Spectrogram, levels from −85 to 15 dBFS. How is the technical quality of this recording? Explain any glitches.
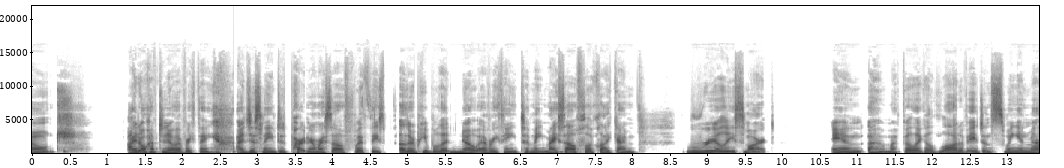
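The recording has two brief glitches, both caused by overlap between stream segments. They fall at 2.70 s and 8.68 s, about 6 s apart, matching 6-second segments. Overlapping timestamps make the player discard about 8 to 17 milliseconds of speech, so the waveform jumps and you hear a tiny click or skip.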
